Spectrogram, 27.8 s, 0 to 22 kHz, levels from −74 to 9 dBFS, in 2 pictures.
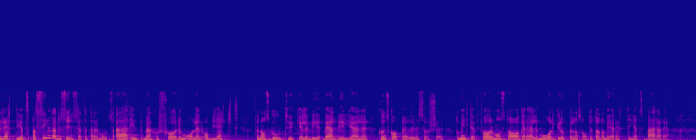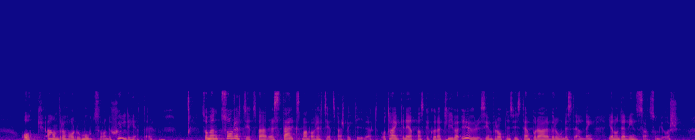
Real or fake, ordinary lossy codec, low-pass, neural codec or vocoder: real; none; none; none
